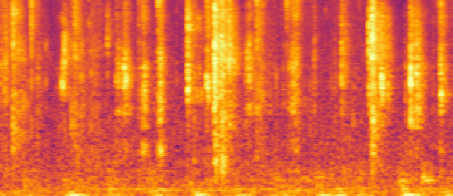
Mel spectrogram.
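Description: A dried, porous, crumbly purple soap ball about the size of a fist is cut into with a small knife and then broken open by hand. This gives a run of quiet, bright, crisp crunches and crumbling crackles that fade quickly, with little low end.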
